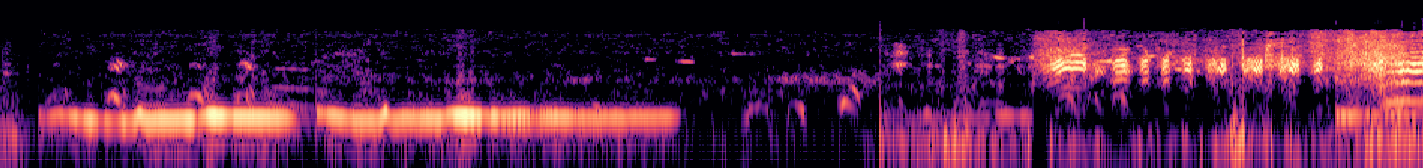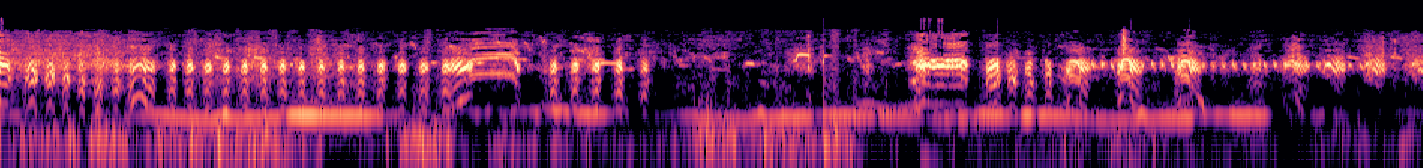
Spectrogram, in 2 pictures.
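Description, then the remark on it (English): Prairie chickens calling in Iowa: repeated low, hollow booming moans from several birds, joined after a few seconds by a busy chorus of higher cackles and whooping calls, continuous. “Prairie chickens were the birds that were here before pheasants.”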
